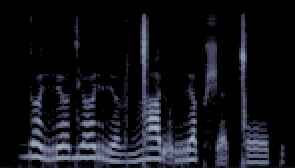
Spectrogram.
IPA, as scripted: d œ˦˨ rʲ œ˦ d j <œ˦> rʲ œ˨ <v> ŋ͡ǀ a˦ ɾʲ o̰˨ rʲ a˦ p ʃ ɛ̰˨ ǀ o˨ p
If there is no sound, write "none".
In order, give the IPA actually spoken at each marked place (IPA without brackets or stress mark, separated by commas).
œ˦, v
